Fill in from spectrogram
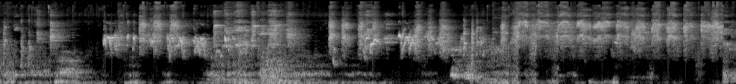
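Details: Pet budgerigars and lovebirds chirping together while eating: dense, continuous high twittering and chattering chirps with buzzy warbles, many birds calling at once, plus some low knocking sounds.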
